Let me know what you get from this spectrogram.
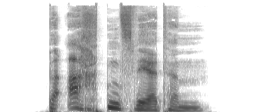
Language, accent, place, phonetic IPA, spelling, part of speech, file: German, Germany, Berlin, [bəˈʔaxtn̩sˌveːɐ̯təm], beachtenswertem, adjective, De-beachtenswertem.ogg
- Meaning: strong dative masculine/neuter singular of beachtenswert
